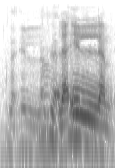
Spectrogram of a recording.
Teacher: we drop out the noon and we pronounce it with the hamza immediately merges with the lam, and that is why we call it an idgham.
